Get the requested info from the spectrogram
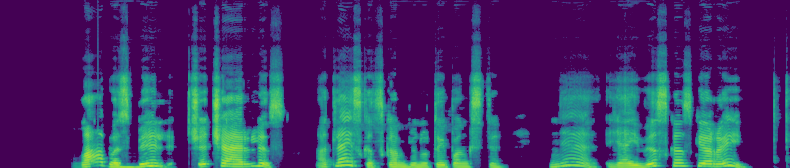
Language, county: Lithuanian, Vilnius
